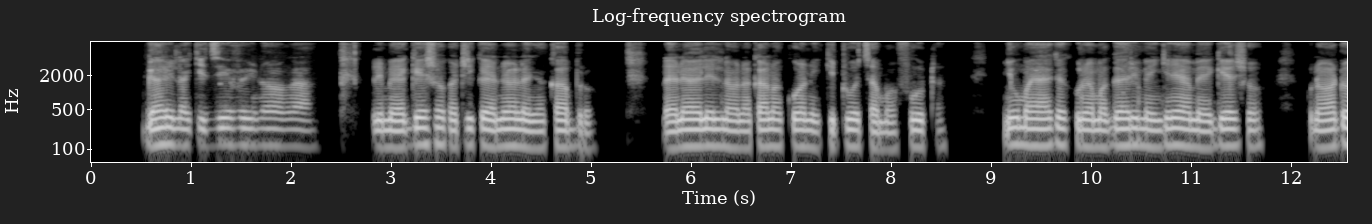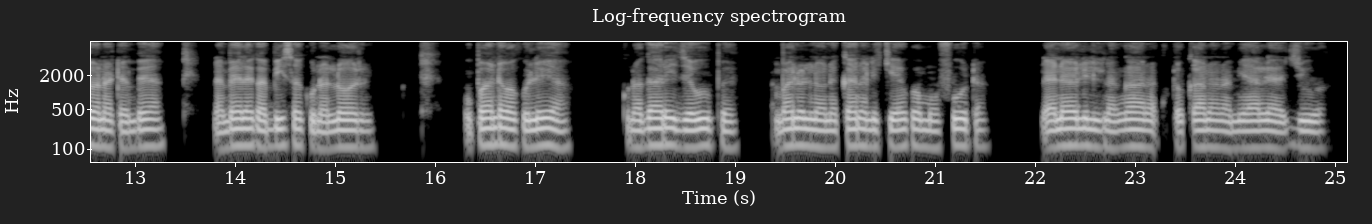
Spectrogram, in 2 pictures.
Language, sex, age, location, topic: Swahili, male, 18-24, Nairobi, finance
